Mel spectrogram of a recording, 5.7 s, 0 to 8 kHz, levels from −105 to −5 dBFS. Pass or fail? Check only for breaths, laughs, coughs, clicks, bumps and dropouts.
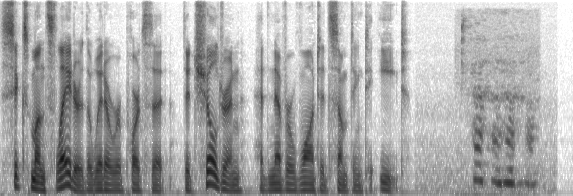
fail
